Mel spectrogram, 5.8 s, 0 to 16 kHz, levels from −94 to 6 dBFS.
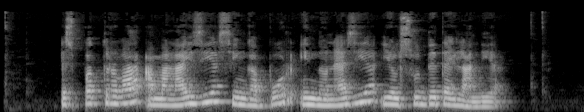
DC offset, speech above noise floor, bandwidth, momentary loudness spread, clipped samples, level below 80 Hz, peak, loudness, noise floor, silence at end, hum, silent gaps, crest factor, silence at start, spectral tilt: under 0.1%; 46 dB; 11.5 kHz; 6 LU; under 0.1%; -64 dBFS; -8 dBFS; -23 LUFS; -69 dBFS; 0.8 s; none; none; 16 dB; 0.6 s; -6 dB/octave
